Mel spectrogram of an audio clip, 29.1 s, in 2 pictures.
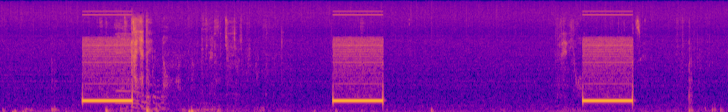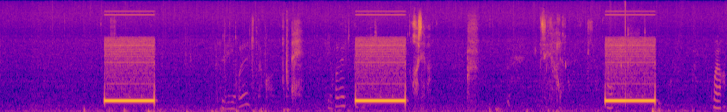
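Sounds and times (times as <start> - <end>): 
telephone ringback tone, call unanswered: 1.7 - 2.7, 6.7 - 7.7, 11.7 - 12.7, 16.7 - 17.7, 21.7 - 22.7, 26.7 - 27.7.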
